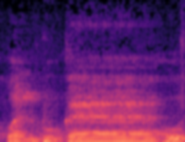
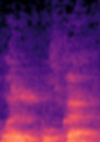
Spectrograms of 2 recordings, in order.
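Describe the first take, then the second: First: The final vowel is long. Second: The final vowel is short. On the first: Raising the voice, wailing. "Kalau dibaca panjang" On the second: Tears flowing from the eyes. "dengan dibaca pendek ya"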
